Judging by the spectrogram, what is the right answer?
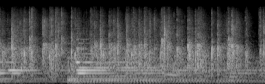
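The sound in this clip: Applause for participants during an evening radio show, a busy patter of clapping layered over a steady tonal background, holding at a fairly loud level throughout.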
